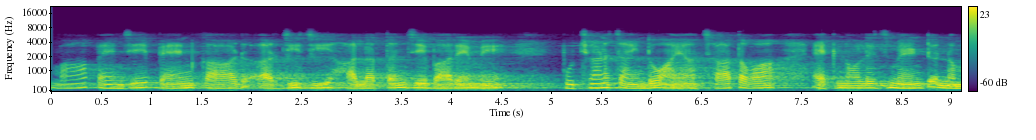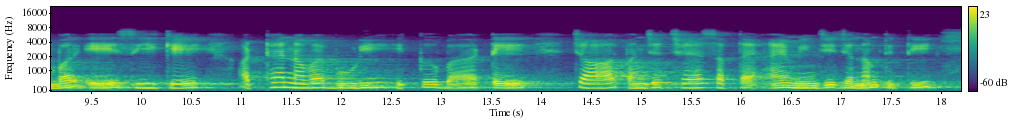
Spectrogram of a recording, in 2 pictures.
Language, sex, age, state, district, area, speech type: Sindhi, female, 30-45, Rajasthan, Ajmer, urban, read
